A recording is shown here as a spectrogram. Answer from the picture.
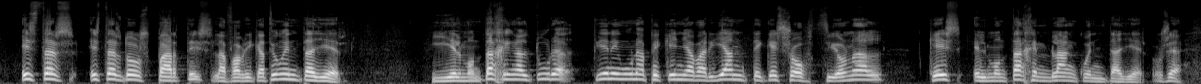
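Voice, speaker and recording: A man's high-pitched voice at a fairly slow pace, with lively intonation. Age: 70s. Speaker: structural engineer. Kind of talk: lecture. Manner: hesitant, many repetitions and fillers; casual, colloquial.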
